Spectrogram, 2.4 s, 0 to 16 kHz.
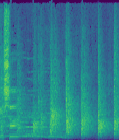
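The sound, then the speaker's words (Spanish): Steady, rhythmic hand claps ring out at a moderate pace, fairly loud, following a brief tonal, voice-like sound at the start. “No sé si nos merecemos esos aplausos porque estuvimos a un punto extra en un partido de americano de irnos 3-1.”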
